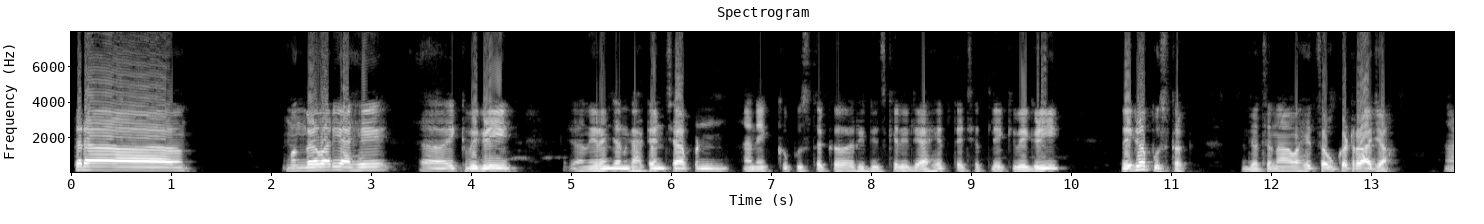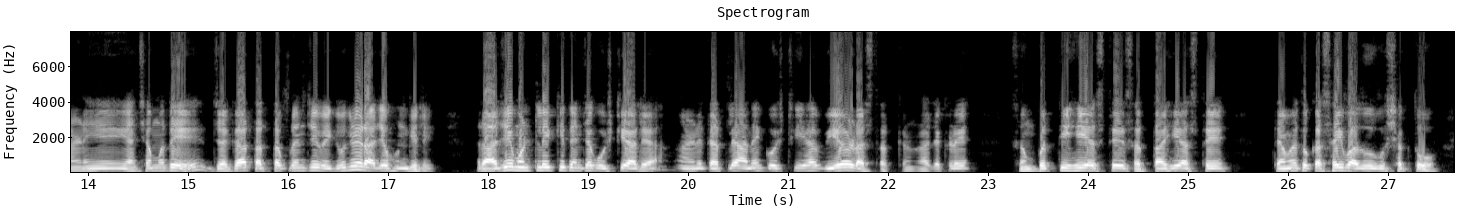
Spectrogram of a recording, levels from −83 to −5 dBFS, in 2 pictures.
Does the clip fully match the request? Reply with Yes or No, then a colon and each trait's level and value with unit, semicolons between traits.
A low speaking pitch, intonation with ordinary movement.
Yes: low, 130 Hz; average, 3.4 semitones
